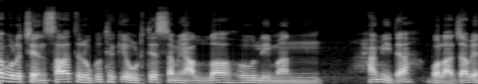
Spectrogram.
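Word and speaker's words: سمع الله لمن حمده: ফেলেছেন দেখুন সামি আল্লাহু সামি আল্লাহু লিমান হামিদা এটি হলো শব্দের সঠিক উচ্চারণ সামি আল্লাহু লিমান হামিদা সামি আল্লাহু লিমান হামিদা এটা সঠিক উচ্চারণ নয় থামতে হবে সেখানে যেখানে মানুষ ওয়াকফ করবে ওয়াকফ না করলে সেখানে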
